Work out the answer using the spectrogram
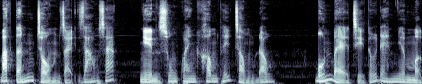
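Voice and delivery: ordinary delivery, nothing marked

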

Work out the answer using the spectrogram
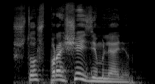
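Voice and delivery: ordinary delivery

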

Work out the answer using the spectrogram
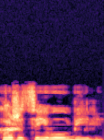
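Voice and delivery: ordinary delivery

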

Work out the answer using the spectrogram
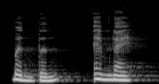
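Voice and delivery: plain reading voice

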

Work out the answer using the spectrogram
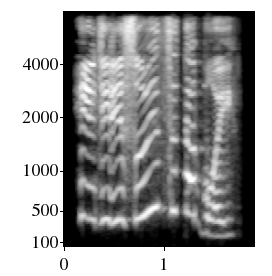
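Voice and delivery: snarky, snide, very high sing-song taunting tone. In the car, the narrator answers a passenger's question, snidely. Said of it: "ехидно ответила я".

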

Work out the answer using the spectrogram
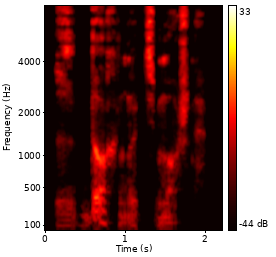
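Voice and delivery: soft, mumbled mutter with a shudder. The dig leader looks at a tin of canned food, muttered with a shudder. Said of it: "пробормотала она с содроганием".

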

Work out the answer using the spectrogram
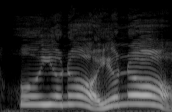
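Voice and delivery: shouting through sobs. Reading a story, Pinocchio, caught by the farmer, denies it; shouting while sobbing. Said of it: "gridò Pinocchio singhiozzando".

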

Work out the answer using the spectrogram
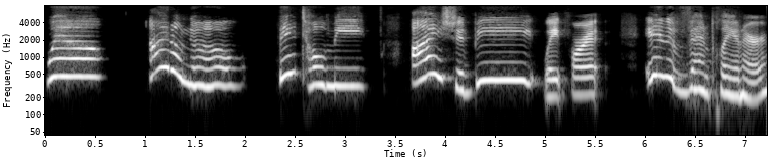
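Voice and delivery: wonderfully sweet, high voice. Retelling what Erin said after the career center, imitating Erin's sweet voice. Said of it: "she has this high-pitched, wonderfully sweet voice".

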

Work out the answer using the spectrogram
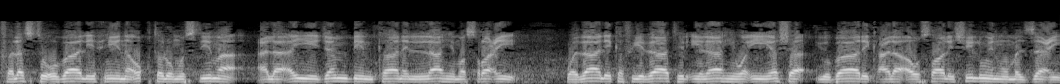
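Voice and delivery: ordinary delivery

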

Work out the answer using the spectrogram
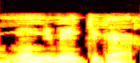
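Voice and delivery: ordinary delivery

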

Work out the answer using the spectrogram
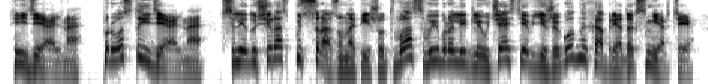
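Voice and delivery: ordinary delivery

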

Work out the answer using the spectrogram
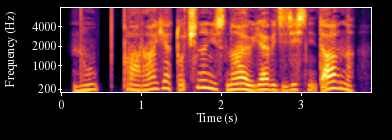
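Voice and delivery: scared, fearful, fumbling mumbled mutter. Bobo answers the one who roared at him: muttering fearfully. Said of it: "забормотал Бобо, испуганно оглядываясь".

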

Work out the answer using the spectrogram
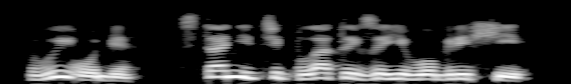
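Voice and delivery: plain

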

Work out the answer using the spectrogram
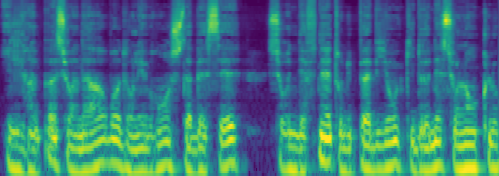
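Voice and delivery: ordinary delivery

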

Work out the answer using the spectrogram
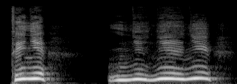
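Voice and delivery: quavering, unsteady, trembling high voice. Susan, facing Aslan, starts a question she cannot finish, in a trembling voice. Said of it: "дрожащим голосом спросила Сьюзен".

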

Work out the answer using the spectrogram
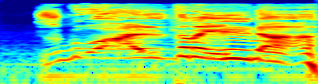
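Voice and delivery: booming, rasping thunderous roar, very high. Narrator reads Olmec's outburst at a woman, thunderous voice. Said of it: "La sua voce tonante echeggiò nella stanza".

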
